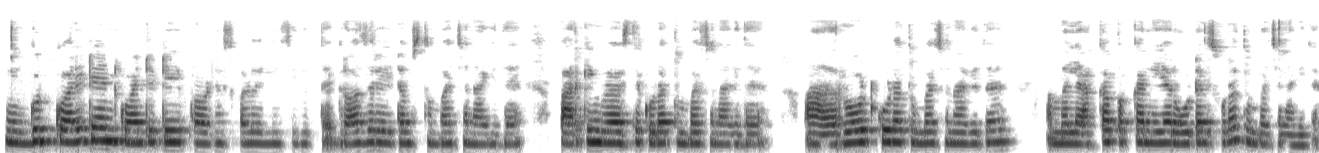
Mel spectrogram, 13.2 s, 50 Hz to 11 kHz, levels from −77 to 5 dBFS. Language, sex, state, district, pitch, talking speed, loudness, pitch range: Kannada, female, Karnataka, Mysore, 205 Hz, 130 wpm, -16 LUFS, 195-215 Hz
